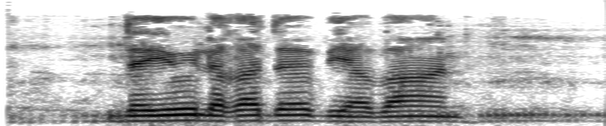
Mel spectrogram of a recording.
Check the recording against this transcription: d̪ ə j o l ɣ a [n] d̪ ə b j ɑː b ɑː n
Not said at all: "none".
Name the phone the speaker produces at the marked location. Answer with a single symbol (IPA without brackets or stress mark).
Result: none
